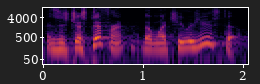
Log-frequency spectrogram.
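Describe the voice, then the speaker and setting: A man in his fifties giving a lively guest lecture to college students in a classroom, teasing his audience as he talks into a lapel mic. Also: on the high side, fast. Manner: animated, gestures widely, teasing the audience.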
